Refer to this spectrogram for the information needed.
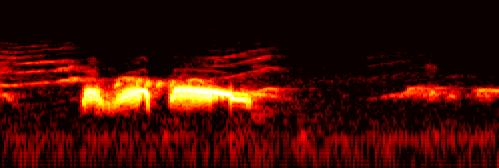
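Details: A single loud two-part coo from a decoy spotted dove luring wild doves, short first note then a long falling second, followed by faint soft notes.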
